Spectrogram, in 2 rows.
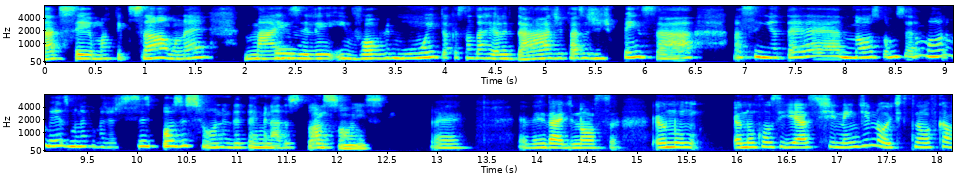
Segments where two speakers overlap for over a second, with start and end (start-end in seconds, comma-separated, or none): none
